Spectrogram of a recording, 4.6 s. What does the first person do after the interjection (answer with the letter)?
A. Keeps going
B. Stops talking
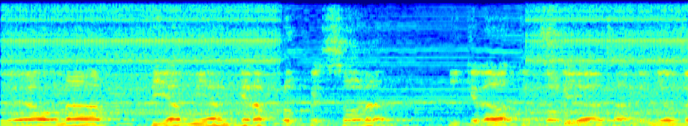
A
